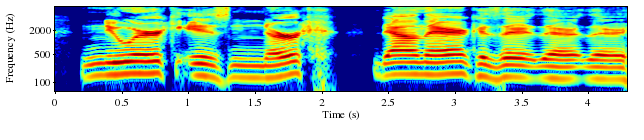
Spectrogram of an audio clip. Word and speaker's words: Newark: like uh Upper Sandusky is how they spell pronounce Upper Sandusky and also like Newark is nerc down there because they're they're Hillbillies uh I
